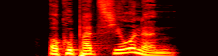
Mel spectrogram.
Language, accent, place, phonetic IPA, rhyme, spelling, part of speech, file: German, Germany, Berlin, [ɔkupaˈt͡si̯oːnən], -oːnən, Okkupationen, noun, De-Okkupationen.ogg
- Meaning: plural of Okkupation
